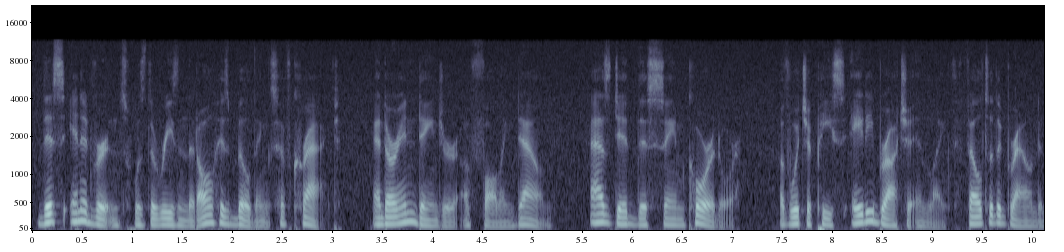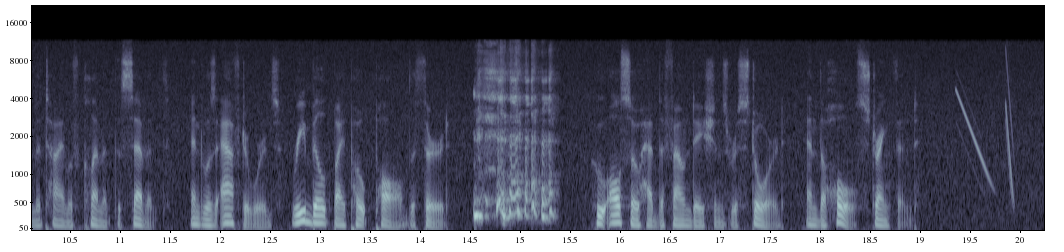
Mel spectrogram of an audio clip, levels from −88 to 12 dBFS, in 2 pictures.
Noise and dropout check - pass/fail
fail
